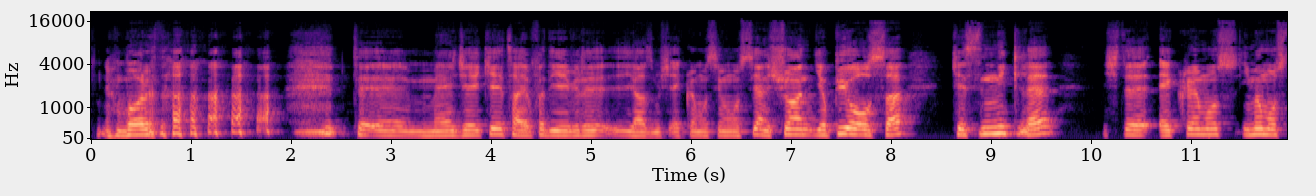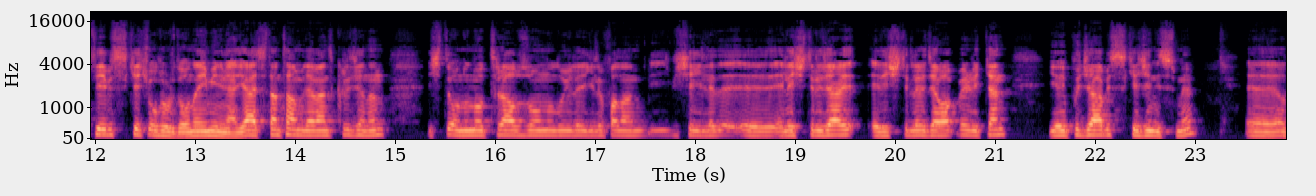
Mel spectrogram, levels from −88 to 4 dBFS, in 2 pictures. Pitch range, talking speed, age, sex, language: 130-170 Hz, 130 wpm, 30-49, male, Turkish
